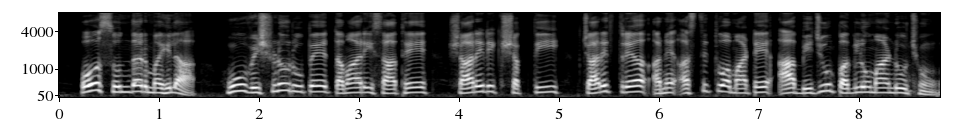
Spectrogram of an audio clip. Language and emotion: Gujarati, neutral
